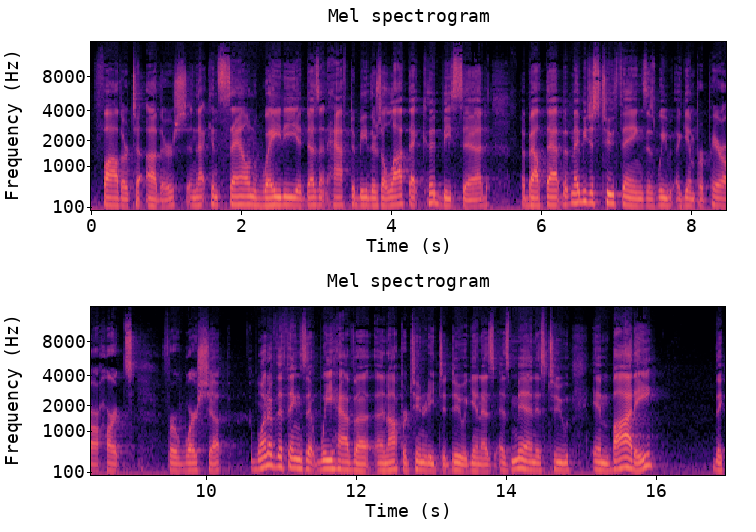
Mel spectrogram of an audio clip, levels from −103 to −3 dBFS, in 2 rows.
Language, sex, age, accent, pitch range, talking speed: English, male, 30-49, American, 115-140 Hz, 195 wpm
